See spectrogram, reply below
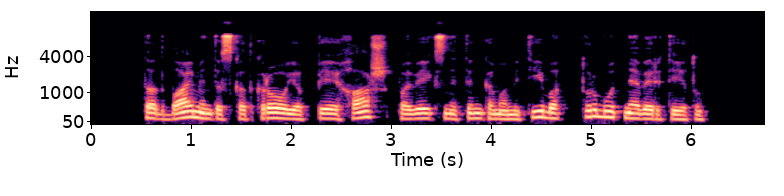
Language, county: Lithuanian, Kaunas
